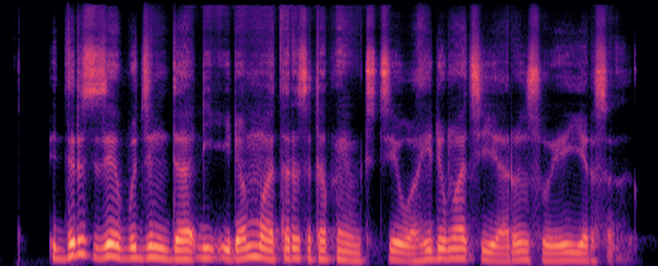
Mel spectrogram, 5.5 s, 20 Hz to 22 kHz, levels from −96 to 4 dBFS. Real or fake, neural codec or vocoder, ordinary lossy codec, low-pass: fake; autoencoder, 48 kHz, 32 numbers a frame, DAC-VAE, trained on Japanese speech; none; none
